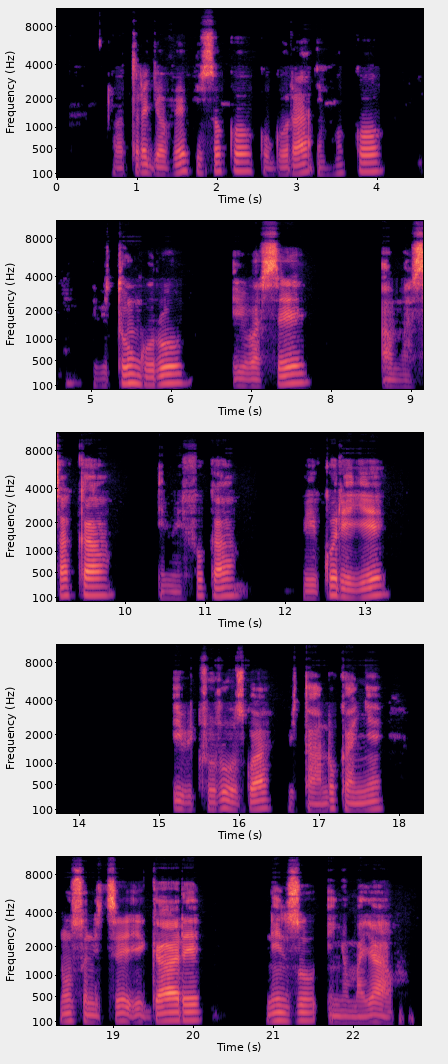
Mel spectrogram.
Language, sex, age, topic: Kinyarwanda, male, 25-35, agriculture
